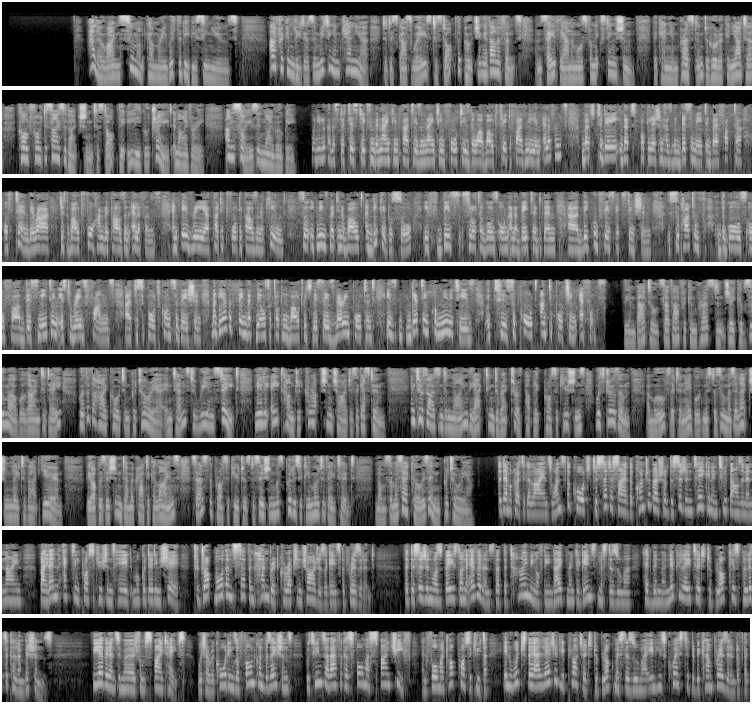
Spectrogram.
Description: BBC news,珠峰观光直升机可能促发雪崩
